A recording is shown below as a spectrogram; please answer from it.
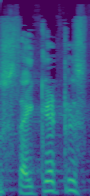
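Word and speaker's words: psychiatry: मेरा सवाल ऐसा है, एक बाजू पोएट भरत है, दूसरे बाजू साइकियाट्रिस्ट भरत है, वो साइकियाट्री में पोएट्री का पी साइलेंट है।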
